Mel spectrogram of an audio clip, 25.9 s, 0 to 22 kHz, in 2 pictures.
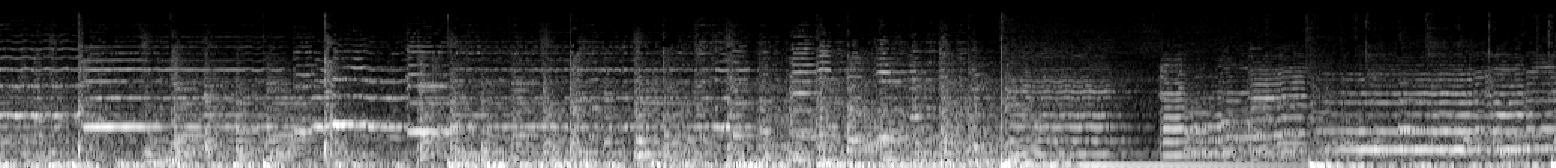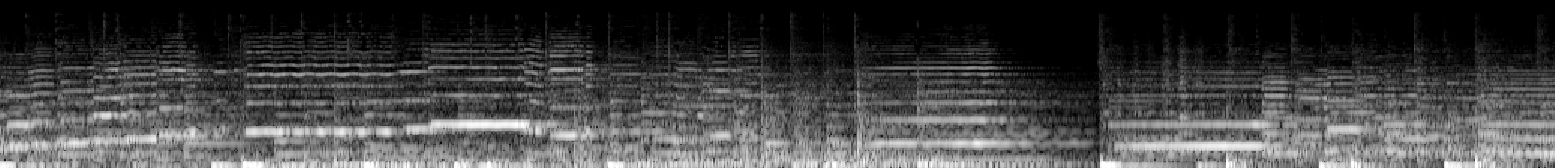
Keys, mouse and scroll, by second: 1.6-2.1 scroll up 2, 2.8-3.6 scroll down 5, 4.2-8.2 drag, 8.5 0, 9.3-9.9 scroll down 2, 10.3 scroll up 2, 11.3 scroll down 2, 11.7-12.4 scroll up 4, 12.7 scroll down 2, 13.7 scroll up 2, 15.6 click, 16.4 click, 18.2 click, 21.3 click.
